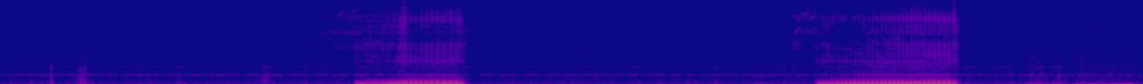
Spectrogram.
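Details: Sleeping bulldog snoring: two loud, rattling snores about four seconds apart with quiet breathing between. Snoring in dogs occurs when airflow is restricted in the nasal passages or throat.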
